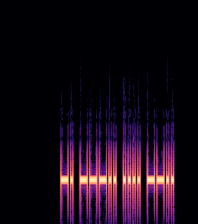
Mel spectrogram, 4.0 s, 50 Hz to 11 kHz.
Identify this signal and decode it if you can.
Morse code, heard as a keyed tone, about 25 wpm, 700 Hz. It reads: N8HZ
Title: USA Call Signs - 4 Characters - Repeated 3x - 25wpm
